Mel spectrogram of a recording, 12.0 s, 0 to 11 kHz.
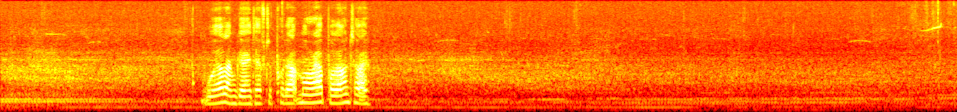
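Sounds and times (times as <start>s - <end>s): faint bird chirps: 0.4s - 1.5s, 10.5s - 11.9s.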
